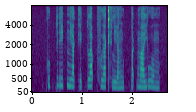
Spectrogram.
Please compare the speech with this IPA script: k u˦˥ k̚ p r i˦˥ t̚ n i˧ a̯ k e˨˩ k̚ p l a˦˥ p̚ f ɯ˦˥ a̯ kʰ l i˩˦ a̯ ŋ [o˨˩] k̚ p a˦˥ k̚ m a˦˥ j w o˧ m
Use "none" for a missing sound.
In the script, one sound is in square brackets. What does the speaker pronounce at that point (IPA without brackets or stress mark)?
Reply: u˨˩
